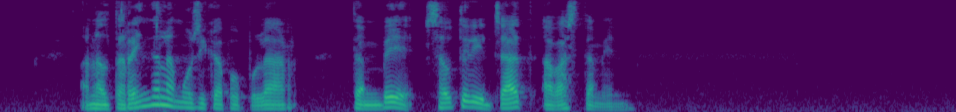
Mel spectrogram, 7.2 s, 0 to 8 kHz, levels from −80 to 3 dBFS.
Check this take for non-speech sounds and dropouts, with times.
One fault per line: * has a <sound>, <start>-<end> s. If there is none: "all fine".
all fine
